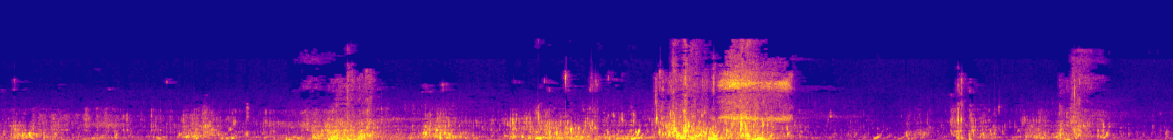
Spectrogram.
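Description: Shallow pond water splashing and sloshing as hands grab at a large koi in the water. The biggest splash comes about seven seconds in as the fish churns the surface, followed by a few small, scattered splashes.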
